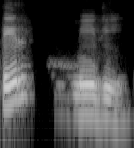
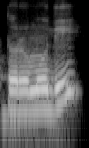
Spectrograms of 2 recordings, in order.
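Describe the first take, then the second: First: The first syllable has the vowel i. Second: The first syllable has the vowel u. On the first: "boleh dibaca Tirmidzi" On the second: "boleh dibaca Turmudi"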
